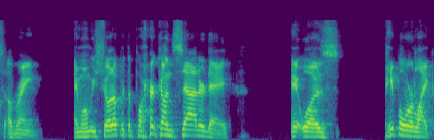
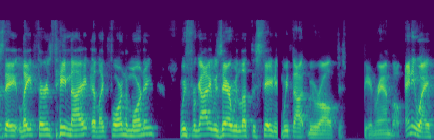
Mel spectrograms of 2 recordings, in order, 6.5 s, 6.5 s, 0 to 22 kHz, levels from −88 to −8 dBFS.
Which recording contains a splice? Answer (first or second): second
